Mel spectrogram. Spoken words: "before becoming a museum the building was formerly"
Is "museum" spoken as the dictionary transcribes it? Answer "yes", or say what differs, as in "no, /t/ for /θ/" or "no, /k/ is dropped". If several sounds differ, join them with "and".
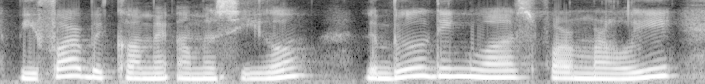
no, /s/ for /z/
